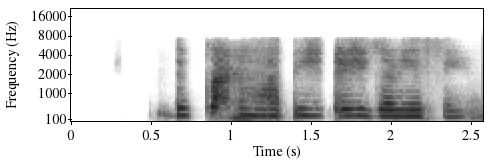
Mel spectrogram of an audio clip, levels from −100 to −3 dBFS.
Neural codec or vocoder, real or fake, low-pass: codec, 44.1 kHz, 0.9 kbps, DAC; fake; 7.2 kHz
